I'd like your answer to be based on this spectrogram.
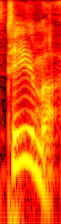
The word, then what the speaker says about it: Thema: Das ist ein schwieriges Thema. – Ah, falsche Betonung. – Ja, so klang es im Original Thema, nicht. So hast du es gesagt.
